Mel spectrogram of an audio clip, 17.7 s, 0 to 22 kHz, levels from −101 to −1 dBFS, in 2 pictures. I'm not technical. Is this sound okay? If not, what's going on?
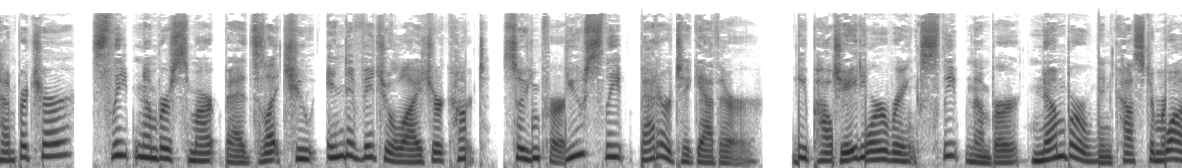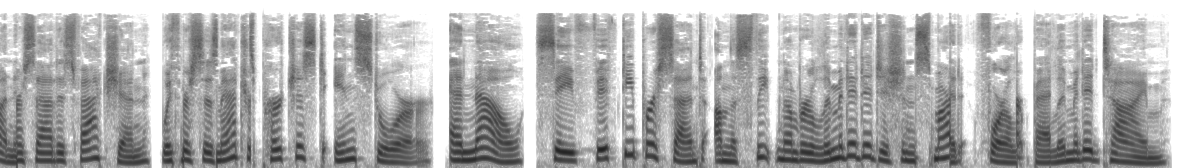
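No. The problem is chunks out of order, at 3.5–4.25 s (between "let you individualize your" and "sleep better together"), 6.0–6.5 s, 8.25–9.0 s (just before "satisfaction with"), 10.25–10.75 s and 16.0–16.75 s (after "limited edition"). Each time, a quarter-second piece of the speech arrived late and plays one or two pieces after where it belongs. Nothing is missing, but the order is scrambled, so you hear a brief jumbled stretch.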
